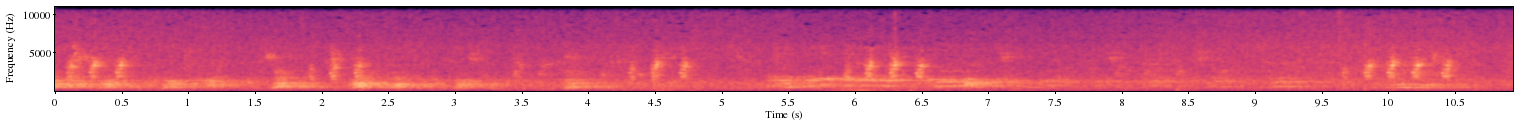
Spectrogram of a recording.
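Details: Streak-eared Bulbul, Ubon Ratchathani, Thailand, 29 February 2020, giving short, bright chirps and burry notes in loose bursts every second or two, with other bird chatter and a low background hum.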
